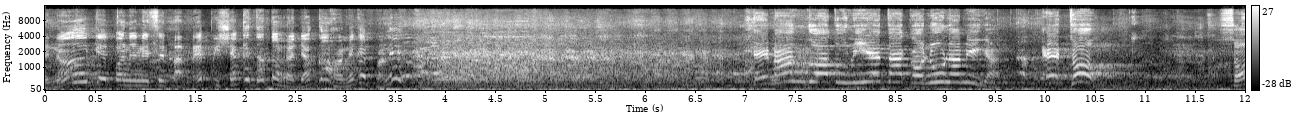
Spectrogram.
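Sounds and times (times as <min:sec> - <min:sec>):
audience laughing: 0:03.4 - 0:07.6.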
